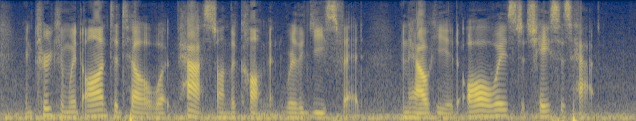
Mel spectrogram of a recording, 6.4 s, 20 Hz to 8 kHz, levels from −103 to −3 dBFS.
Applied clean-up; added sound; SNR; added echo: none; Train; 9 dB; none.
